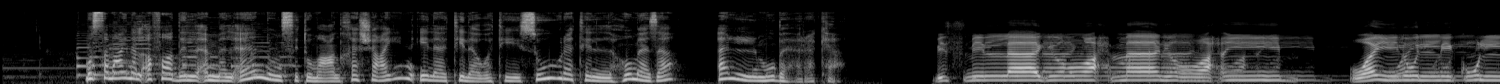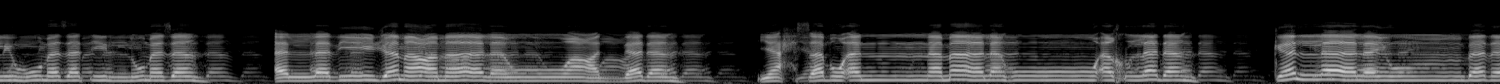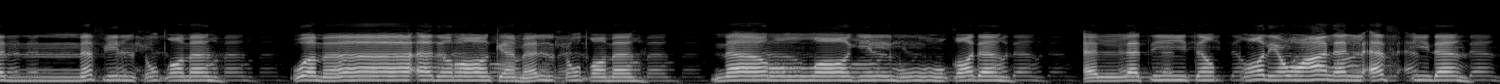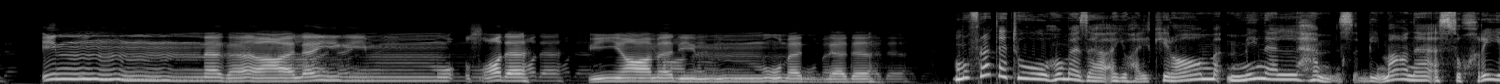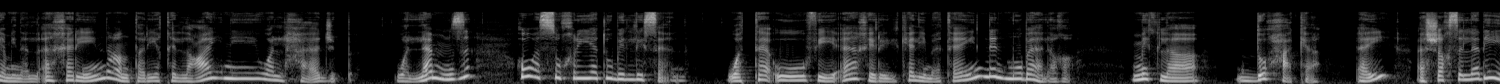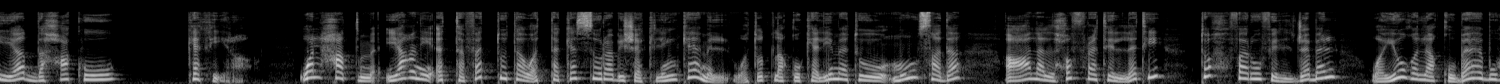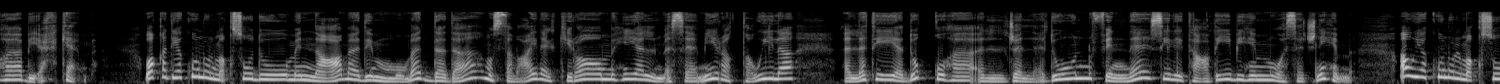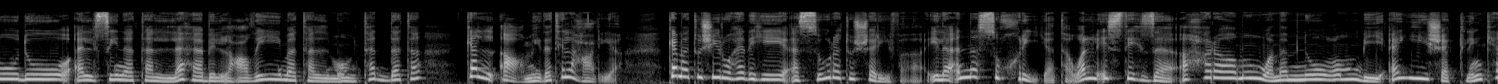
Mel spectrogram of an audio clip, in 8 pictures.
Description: مستمعينا الأفاضل، أما الآن ننصت معاً خاشعين الى تلاوة سورة الهمزة المباركة..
